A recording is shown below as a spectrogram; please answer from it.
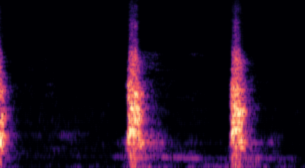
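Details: Female Jindo dog threatening a male, who bares his teeth but holds back; two loud, sharp single barks about a second apart, with a faint low whine between them.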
